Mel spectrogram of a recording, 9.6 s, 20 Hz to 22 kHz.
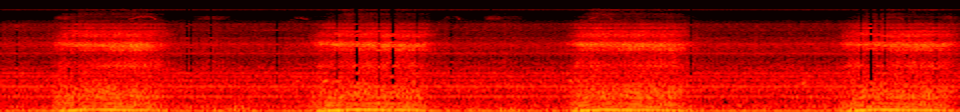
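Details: Human snoring: loud, regular, rumbling snores with a hissing edge, about 23 breaths a minute.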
